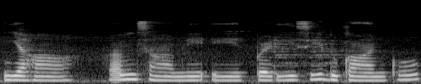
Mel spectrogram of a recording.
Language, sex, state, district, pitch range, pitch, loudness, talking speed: Hindi, male, Chhattisgarh, Raipur, 185-205 Hz, 190 Hz, -17 LUFS, 115 wpm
